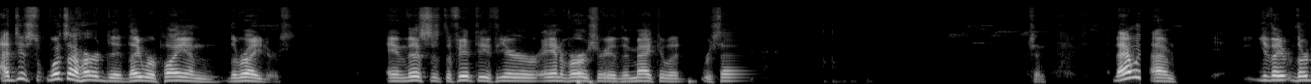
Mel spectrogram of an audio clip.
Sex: male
